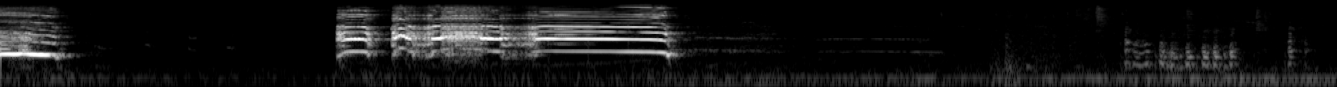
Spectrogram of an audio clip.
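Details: Rooster of the Sweater breed, white and combless, gives one strong crow of about a second and a half, rich and strained, ending in a drawn-out fading note, followed by soft clucking and a low hum.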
